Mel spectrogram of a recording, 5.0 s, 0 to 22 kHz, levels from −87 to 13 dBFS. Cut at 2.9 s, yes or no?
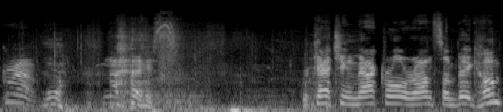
no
